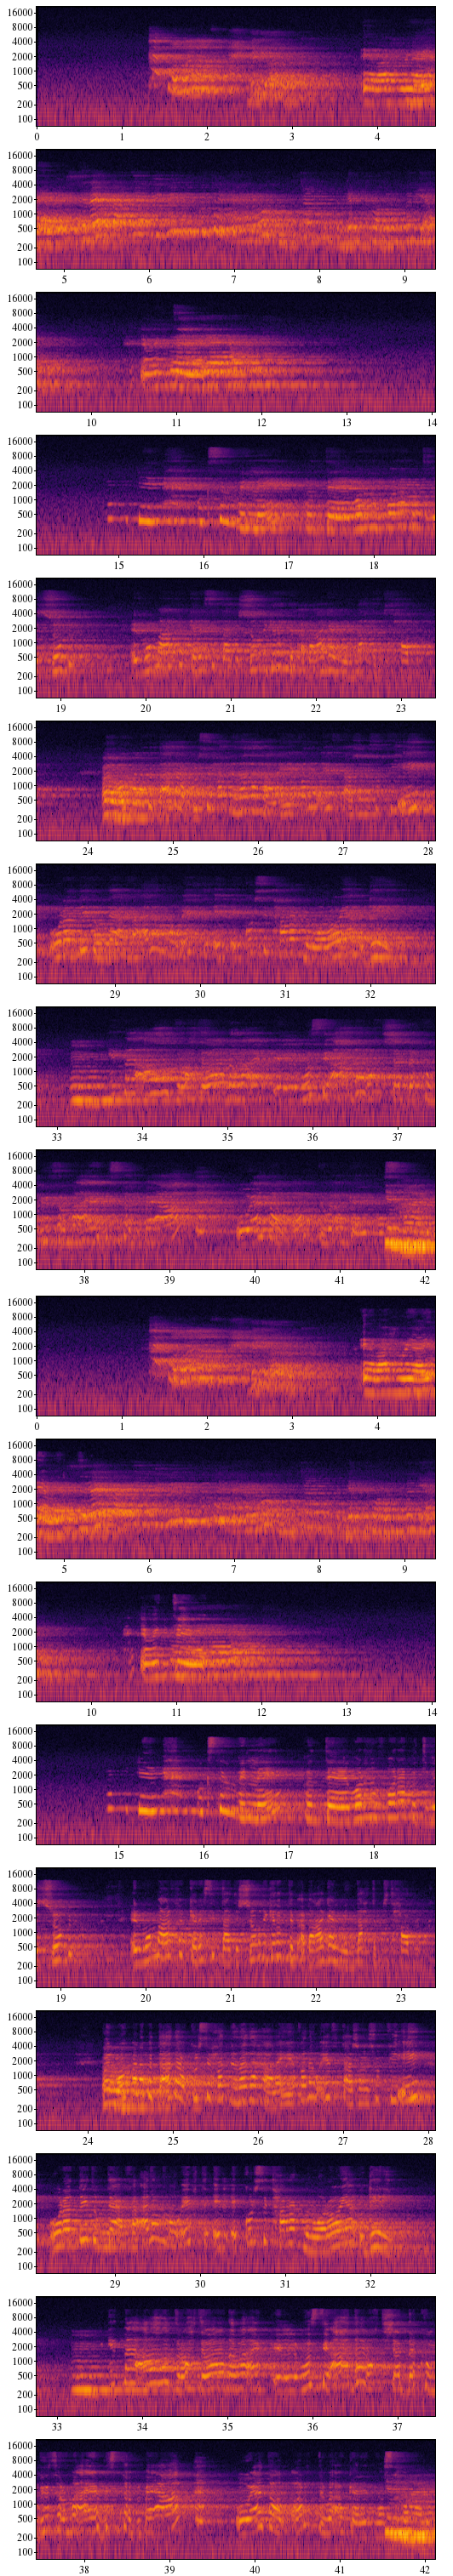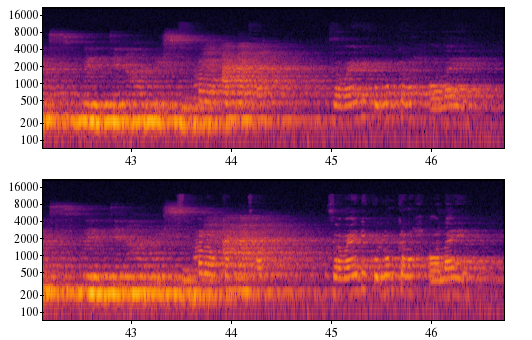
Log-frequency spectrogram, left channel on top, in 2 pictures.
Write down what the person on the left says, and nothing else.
والله العظيم جالي ارق
بجد
شيرين بعديها بيومين من كتر الإحراج ومن كتر أنا كنت بجد معجبة بيه قوي
فيا لهوي
اه
اه
امم
يا نهار اسود يا نهار اسود
انا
